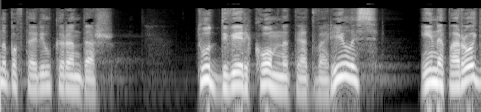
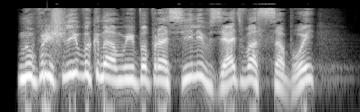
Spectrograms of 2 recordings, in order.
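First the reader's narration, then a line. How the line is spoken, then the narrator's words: Cheerful. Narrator (Russian): весело сказал Карандаш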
